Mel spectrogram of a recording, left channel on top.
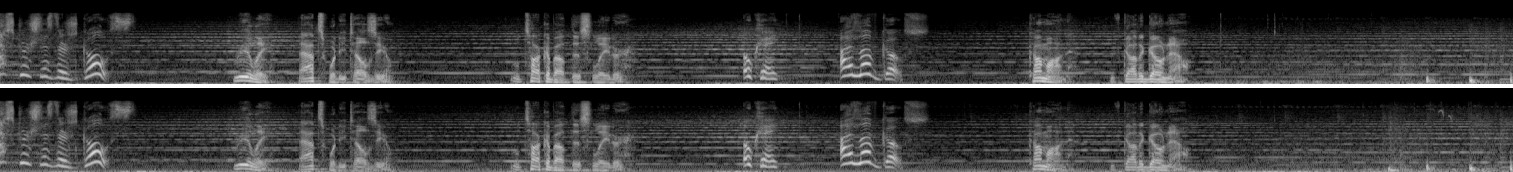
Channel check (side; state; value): right; noise; hum, 20 dB below the sound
